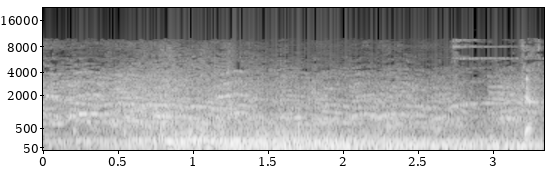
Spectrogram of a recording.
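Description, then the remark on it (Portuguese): A large crowd of Israelites in their camp roars and shouts at once as the Ark of the Covenant arrives, a loud, dense, continuous din with no single voice standing out, lasting a few seconds. “Quando a arca chegou, os israelitas gritaram tão alto”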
